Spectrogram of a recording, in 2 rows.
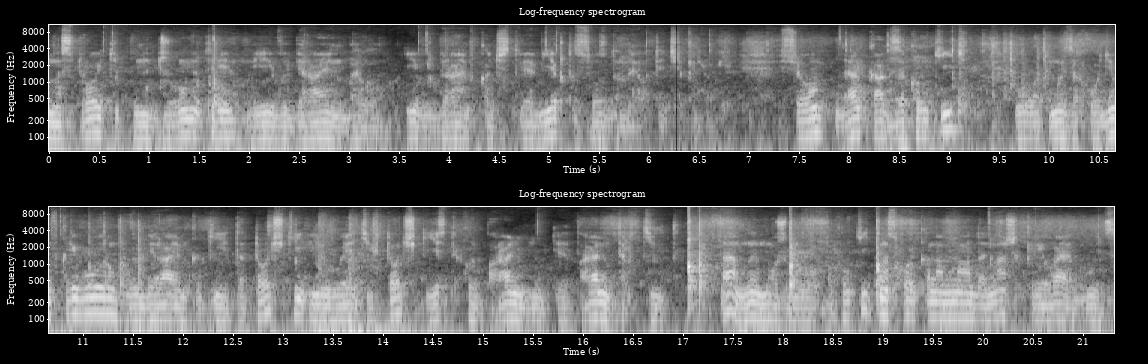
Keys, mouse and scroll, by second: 0.6 click, 3.7 click, 6.0-6.6 middle drag, 7.1 middle drag, 7.9-8.4 middle drag, 9.1 shift+middle drag, 9.7 Tab, 10.7 click, 13.0 click, 15.6-20.0 drag, 20.5 middle click.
